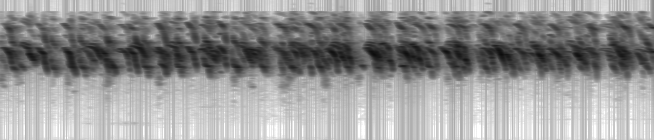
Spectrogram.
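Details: Baby chickens chirping steadily, a dense chorus of high, rapid peeping notes overlapping continuously, many chicks calling at once with no other sounds.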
